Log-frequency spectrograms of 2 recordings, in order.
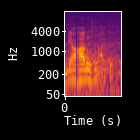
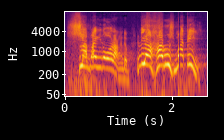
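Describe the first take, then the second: First: Quiet repeat. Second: High, loud outraged roar; furious shout. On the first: Shown as a demonstration. Preacher repeats the verdict softly. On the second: Retold or imitated. King David condemns the rich man in a fury, shouting. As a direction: bellow the verdict like an enraged king. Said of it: "Daud marah besar".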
